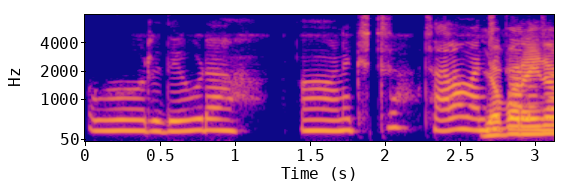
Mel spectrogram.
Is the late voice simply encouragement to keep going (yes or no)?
yes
